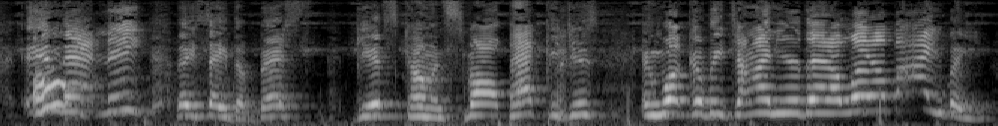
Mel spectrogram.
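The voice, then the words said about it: Baby character with southern accent. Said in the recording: “you kind of sound like me ... with the southern accent”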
